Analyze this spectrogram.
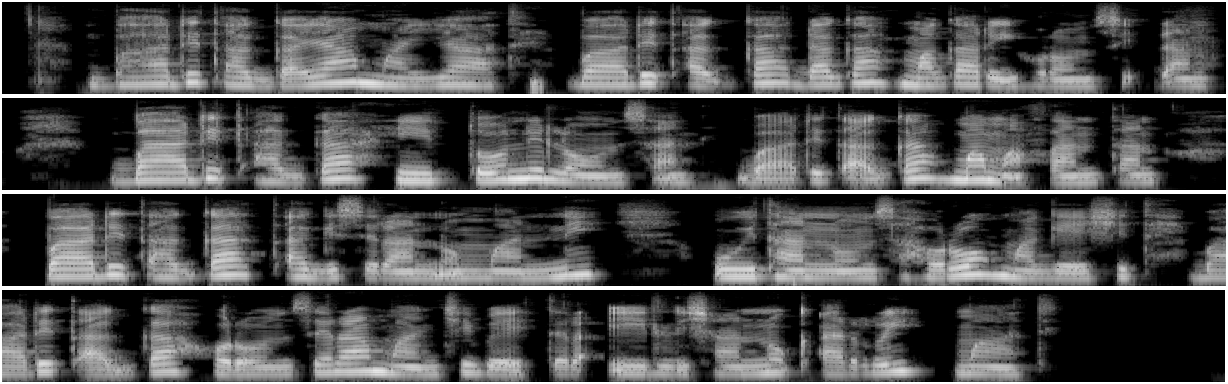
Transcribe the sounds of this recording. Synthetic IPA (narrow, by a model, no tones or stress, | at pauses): baːd̪ɪt̪ʼɐɡːɐjaːmɐjːaːt̪ɛ̥baːd̪ɪt̪ʼɐɡːad̪ɐɡɐmɐɡɐɾiːhɔɾɔnsɪɗɐnɔ̥baːd̪ɪt̪ʼɐɡːahiːt̪ːoːnːɪlo̞ːnsɐ̰nba̰ːd̪ɪt̪ʼɐ̰ɡːɐmɐmɐfɐnt̪ɐnɔ̥ | b̥aːd̪ɪt̪ʼɐɡːat̪ʼɐɡɪsɪɾɐnːɔmɐnːɪ | ʊjt̪ɐnːɔnsɐhɔɾɔmɐɡe̞ːʃɪt̪ɛ̥baːd̪ɪt̪ʼɐɡːahɔɾɔnsɪɾɐmɐnt͡ʃːɪbe̞̰ːt̪ːɪɾɐ̰ʔiːlːɪʃɐnːɔkʼɐrːɪmaːt̪ɛ̥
